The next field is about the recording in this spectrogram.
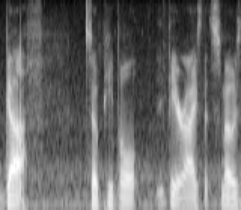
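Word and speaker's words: Gough: name is spoken and it's pronounced Guff so people theorize that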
